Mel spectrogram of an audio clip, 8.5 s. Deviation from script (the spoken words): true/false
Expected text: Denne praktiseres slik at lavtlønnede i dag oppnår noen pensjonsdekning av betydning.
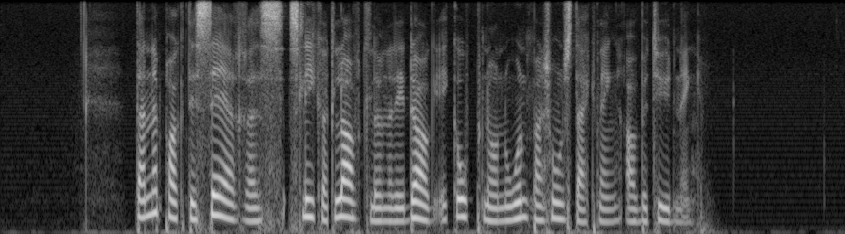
true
